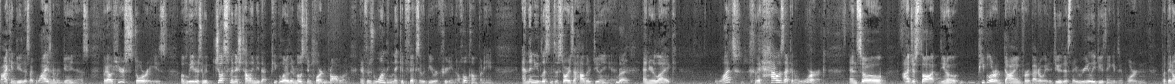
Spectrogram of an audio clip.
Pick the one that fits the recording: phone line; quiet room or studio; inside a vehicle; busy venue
busy venue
